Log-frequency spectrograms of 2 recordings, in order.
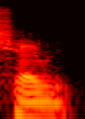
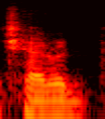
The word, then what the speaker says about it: Charon: I think it's pronounced Sharon. Like Sharon.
